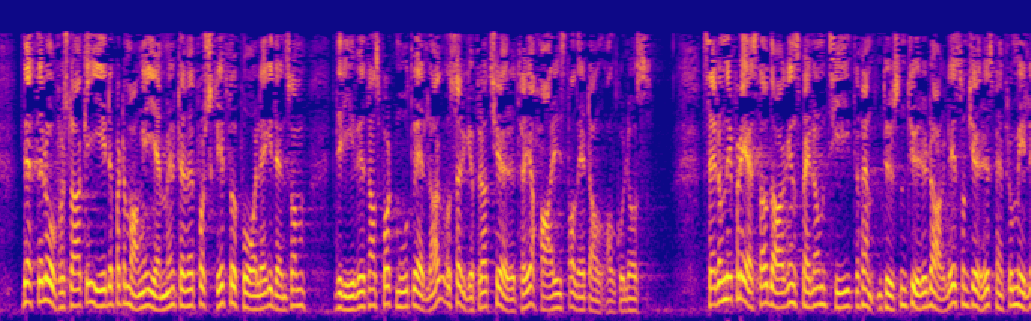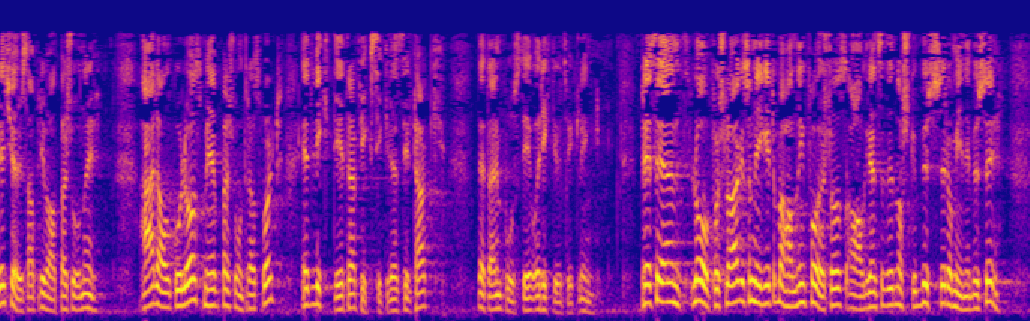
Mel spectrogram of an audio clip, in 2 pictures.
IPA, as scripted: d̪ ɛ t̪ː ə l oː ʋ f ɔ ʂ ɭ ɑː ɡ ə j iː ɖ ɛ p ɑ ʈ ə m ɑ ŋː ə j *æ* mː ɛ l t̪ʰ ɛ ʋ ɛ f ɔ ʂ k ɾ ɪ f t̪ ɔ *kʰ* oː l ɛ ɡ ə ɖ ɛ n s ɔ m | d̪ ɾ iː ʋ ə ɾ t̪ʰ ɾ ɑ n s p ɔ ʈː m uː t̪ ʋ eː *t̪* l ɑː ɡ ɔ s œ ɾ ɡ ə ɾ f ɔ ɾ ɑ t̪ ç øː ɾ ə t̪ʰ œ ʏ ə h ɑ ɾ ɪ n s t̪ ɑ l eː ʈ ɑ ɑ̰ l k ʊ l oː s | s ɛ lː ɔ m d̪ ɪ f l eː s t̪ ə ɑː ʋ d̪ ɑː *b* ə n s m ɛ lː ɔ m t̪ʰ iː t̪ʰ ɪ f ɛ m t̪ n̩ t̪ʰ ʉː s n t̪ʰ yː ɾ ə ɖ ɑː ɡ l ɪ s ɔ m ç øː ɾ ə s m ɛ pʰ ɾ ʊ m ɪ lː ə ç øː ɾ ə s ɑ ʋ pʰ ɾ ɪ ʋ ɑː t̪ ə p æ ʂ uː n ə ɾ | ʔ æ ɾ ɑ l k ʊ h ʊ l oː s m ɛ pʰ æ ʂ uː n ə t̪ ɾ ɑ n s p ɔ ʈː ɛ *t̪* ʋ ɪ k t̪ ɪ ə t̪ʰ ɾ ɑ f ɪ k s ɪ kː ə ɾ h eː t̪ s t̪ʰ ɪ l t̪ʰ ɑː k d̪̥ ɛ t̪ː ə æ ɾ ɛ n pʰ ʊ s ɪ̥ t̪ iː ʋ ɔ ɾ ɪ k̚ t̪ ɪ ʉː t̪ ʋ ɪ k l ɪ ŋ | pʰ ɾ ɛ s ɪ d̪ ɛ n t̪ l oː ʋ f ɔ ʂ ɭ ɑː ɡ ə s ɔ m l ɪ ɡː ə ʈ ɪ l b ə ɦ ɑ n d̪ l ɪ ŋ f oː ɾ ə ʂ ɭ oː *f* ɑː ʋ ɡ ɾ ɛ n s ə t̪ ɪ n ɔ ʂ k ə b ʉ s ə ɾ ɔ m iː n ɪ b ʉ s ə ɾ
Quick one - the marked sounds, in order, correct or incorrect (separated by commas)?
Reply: incorrect, incorrect, incorrect, incorrect, correct, incorrect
